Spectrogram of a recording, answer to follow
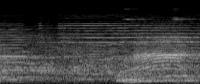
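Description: Traditional Kun Khmer ring music: a reedy wind-instrument melody with a wavering pitch. It is softer at first, then a note swells, rising and falling, just past the middle.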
